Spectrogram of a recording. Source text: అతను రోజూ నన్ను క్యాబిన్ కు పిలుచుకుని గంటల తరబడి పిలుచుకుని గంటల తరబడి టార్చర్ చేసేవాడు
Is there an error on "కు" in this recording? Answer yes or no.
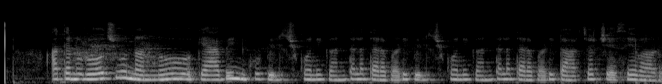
no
